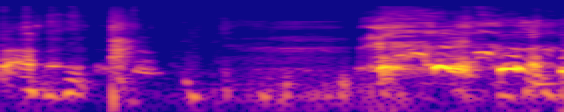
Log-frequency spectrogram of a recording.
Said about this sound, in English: Why are you coughing like that? Because you got me. I was about to say, sir, I am coughing. COVID is over. Because I'm laughing a lot.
